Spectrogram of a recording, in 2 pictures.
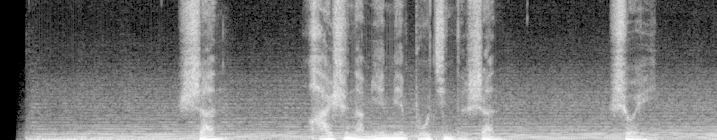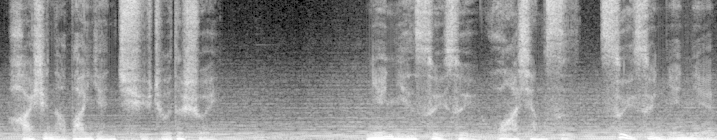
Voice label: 低沉 大气 专题

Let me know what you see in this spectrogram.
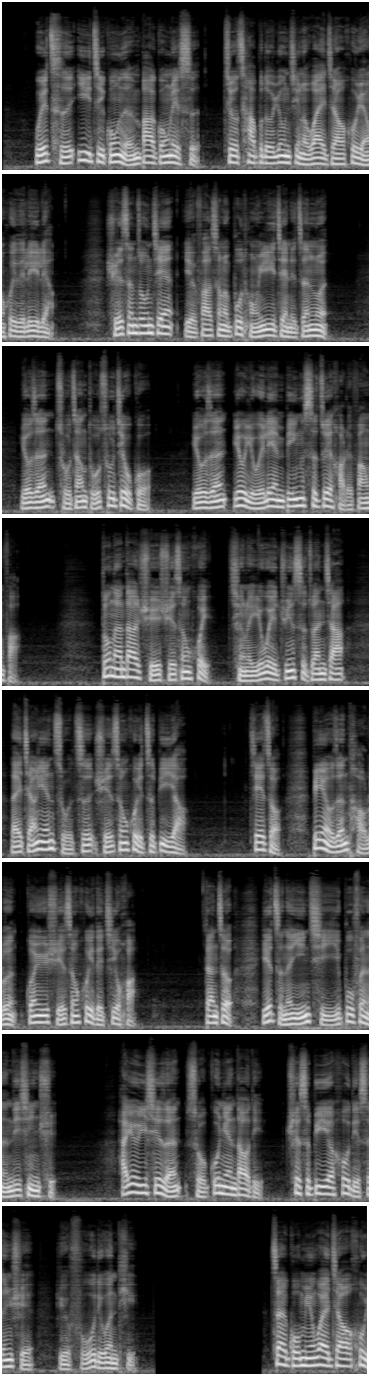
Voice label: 画外音; 巴金死去的太阳

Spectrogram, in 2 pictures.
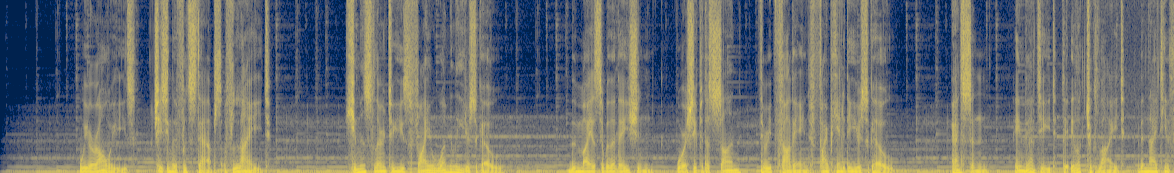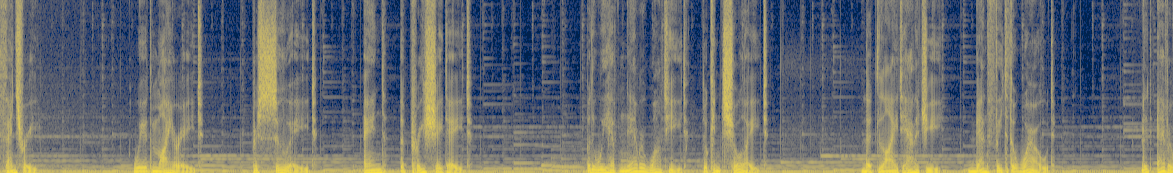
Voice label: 广告 知性 轻松 英文; 太阳能概念广告项目

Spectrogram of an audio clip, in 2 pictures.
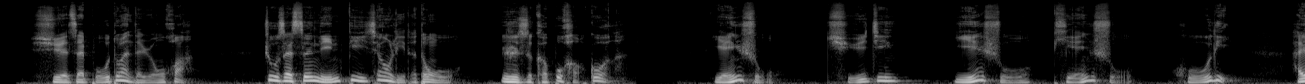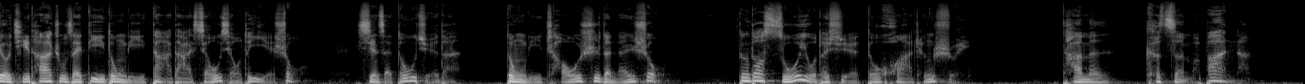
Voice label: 故事类

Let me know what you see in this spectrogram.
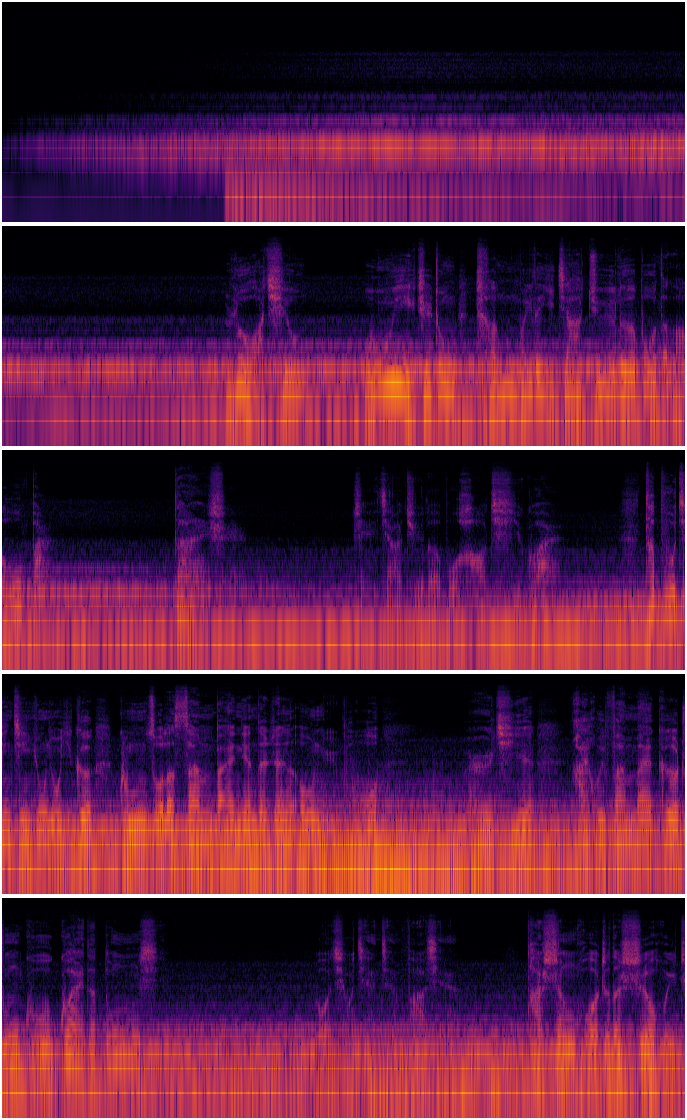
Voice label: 预告; 特拉福买家俱乐部预告

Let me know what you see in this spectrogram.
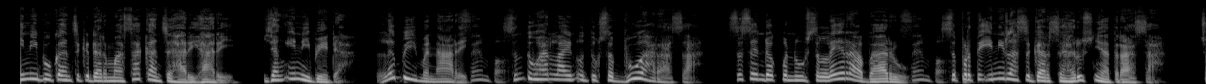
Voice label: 印尼语 男声

